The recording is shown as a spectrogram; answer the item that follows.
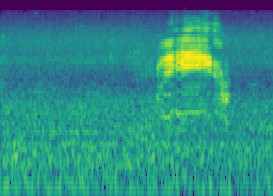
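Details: Talkative stray cat being stroked, one drawn-out meow that rises then falls and fades, heard against constant low outdoor noise.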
